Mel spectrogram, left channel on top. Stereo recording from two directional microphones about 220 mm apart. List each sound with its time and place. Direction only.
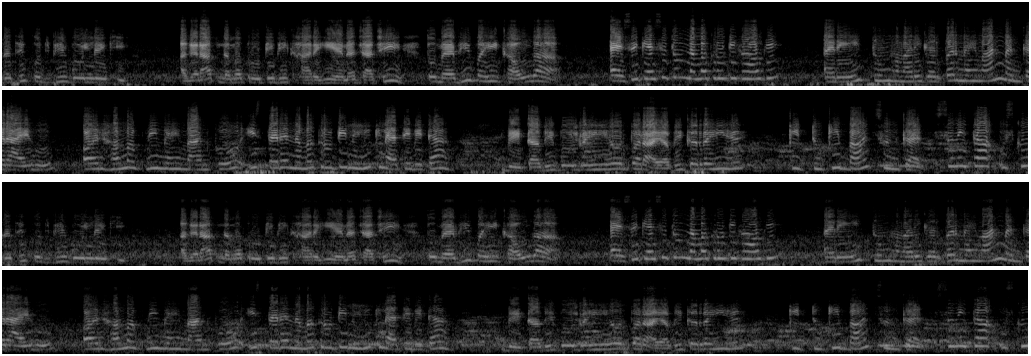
0.0 s a man's voice: 30° left (ahead or behind)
